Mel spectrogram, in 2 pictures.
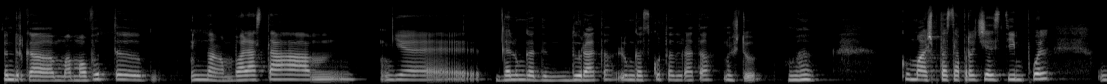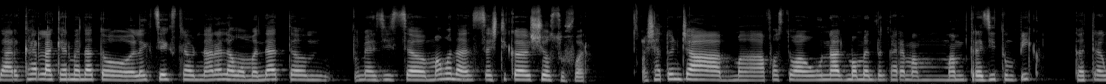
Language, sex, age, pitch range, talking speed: Romanian, female, 20-39, 210-230 Hz, 155 wpm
